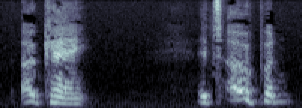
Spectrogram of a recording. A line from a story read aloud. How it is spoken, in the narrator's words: he sobbed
